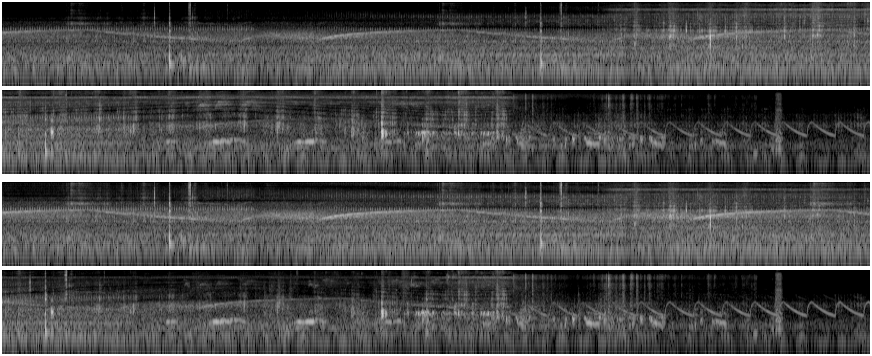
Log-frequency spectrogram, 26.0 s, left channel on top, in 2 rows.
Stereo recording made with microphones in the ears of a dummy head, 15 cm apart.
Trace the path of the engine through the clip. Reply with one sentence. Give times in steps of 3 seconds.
You can hear the engine on the right from 0 s, in the centre from 9 s and on the left from 12 s.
